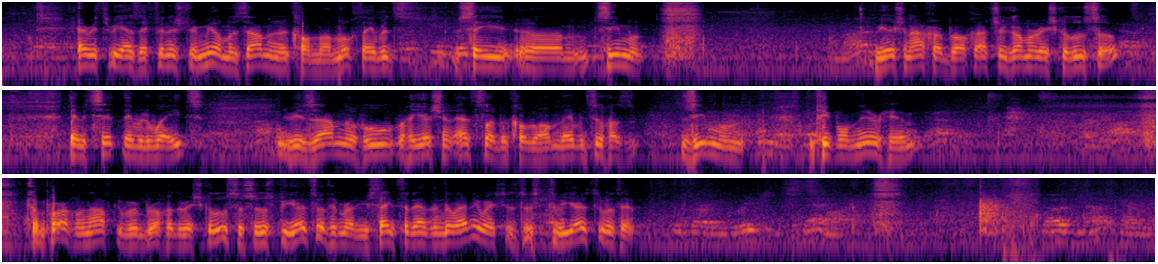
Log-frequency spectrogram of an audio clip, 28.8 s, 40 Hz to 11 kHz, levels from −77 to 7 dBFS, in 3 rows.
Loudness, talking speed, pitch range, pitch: -23 LUFS, 90 wpm, 130-155 Hz, 145 Hz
